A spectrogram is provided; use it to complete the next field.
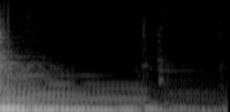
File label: TRICKS, DBASS, Jazzistic; Univers Sons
